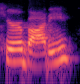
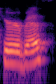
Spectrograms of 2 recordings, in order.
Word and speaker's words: Kiribati: and if you read our proposal, you'll see it's spelled, it looks like Kiribati, but we very quickly learned that it's pronounced Kiribati.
